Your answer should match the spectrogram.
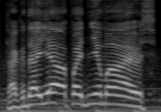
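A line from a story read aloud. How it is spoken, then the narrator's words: Desperate trembling shout. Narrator (Russian): В отчаянии выкрикнул я и, дрожа крупной дрожью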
